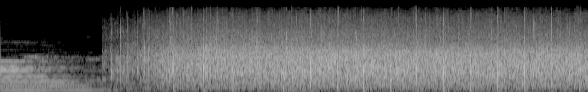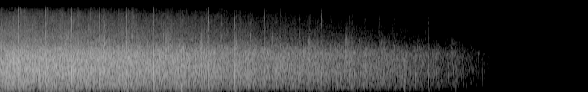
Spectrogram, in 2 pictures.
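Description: A large audience claps and applauds in a big hall, then the clapping fades.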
